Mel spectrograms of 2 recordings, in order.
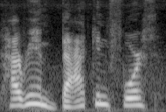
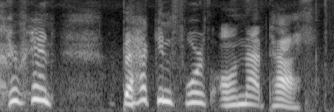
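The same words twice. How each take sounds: First: Said in the usual way. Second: Laughing retelling. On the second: Retold or imitated. Retelling the bee chase, laughing.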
